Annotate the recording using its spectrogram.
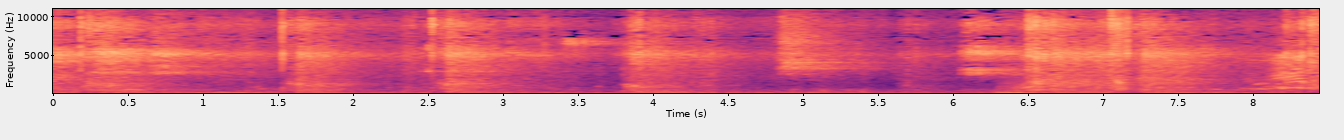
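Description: Squash rally: the ball is struck and hits the court walls in sharp thuds about once a second, over a murmur of crowd voices.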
